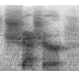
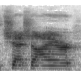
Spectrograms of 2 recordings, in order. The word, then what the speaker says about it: Cheshire: And yes, I know, the proper pronunciation is Cheshire, but it's just I've been saying it for years as Cheshire, so I'm kinda stuck with it.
